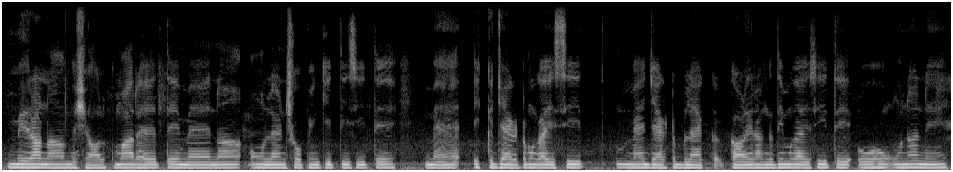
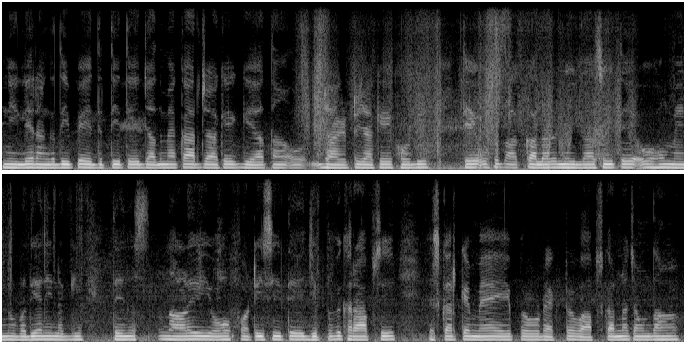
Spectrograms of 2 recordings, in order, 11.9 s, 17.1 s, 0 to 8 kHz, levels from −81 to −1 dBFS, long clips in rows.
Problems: none marked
